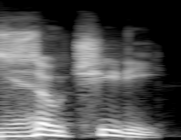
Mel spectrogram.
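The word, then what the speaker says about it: Xochitl: It's pronounced Sochi.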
